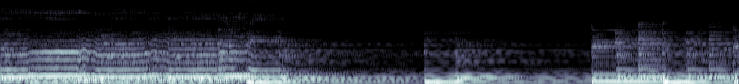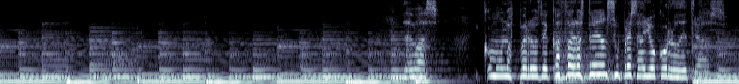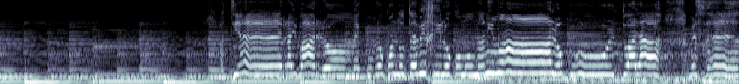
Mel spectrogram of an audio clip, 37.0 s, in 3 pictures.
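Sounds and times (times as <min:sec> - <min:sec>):
voice: 0:00.0 - 0:05.0, 0:18.8 - 0:24.5, 0:28.3 - 0:36.9
piano: 0:00.0 - 0:36.9.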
